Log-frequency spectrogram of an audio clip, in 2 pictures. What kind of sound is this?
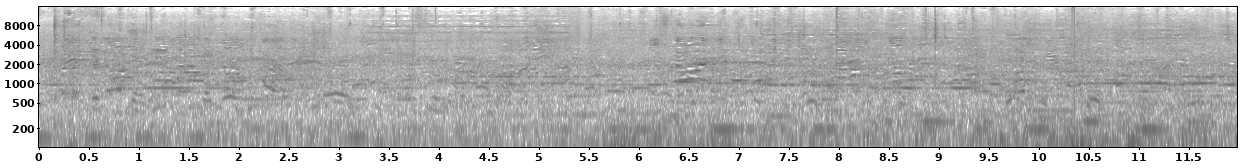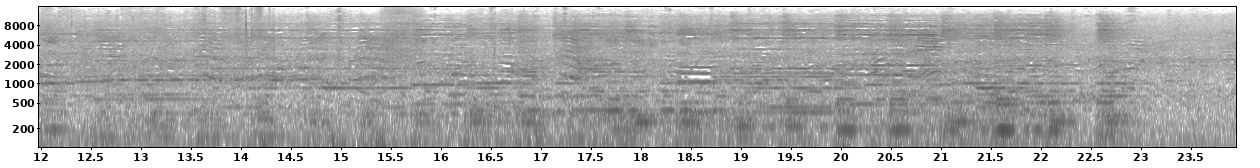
VA State Fair # 3 (Merry-Go-Round Music Climax)
Approaching merry-go-round as its music climaxes. I like this one.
